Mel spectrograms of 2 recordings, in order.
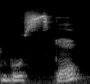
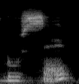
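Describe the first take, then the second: First: The final syllable begins with a K sound. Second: The final syllable begins with an S sound. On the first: It sounds like saying you looked for. The speaker calls it right. "with the spelling change, it lets you keep that pronunciation" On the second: It sounds like saying you snorkeled. The speaker calls it wrong. "if we did not change the spelling, we would have to pronounce it as bucé"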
